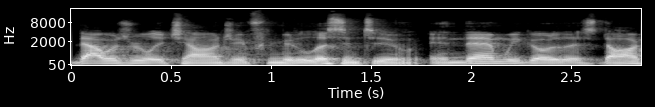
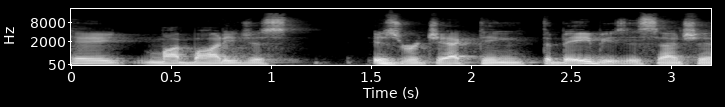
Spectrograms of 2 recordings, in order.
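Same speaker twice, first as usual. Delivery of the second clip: ordinary talk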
